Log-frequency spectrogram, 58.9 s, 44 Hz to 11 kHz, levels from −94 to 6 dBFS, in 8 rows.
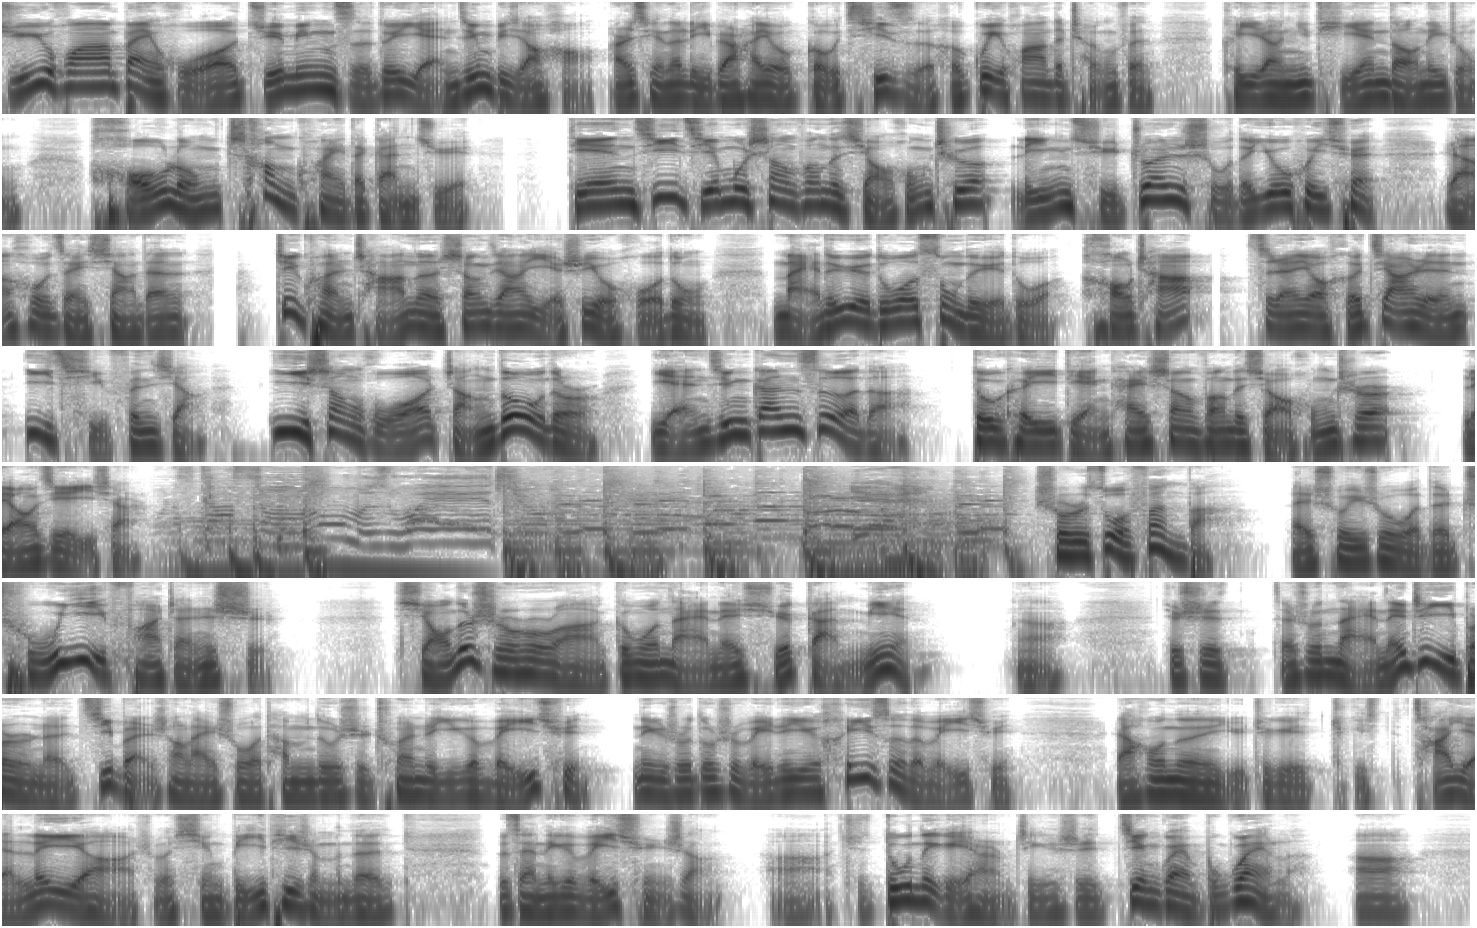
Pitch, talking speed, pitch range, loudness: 100 Hz, 240 characters per minute, 85-120 Hz, -22 LUFS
